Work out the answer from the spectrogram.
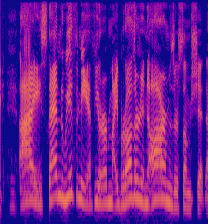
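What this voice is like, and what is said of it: Poor Scottish accent drifting into pirate. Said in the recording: “I kind of switched to pirate halfway through. I don't have a good Scottish accent.”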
